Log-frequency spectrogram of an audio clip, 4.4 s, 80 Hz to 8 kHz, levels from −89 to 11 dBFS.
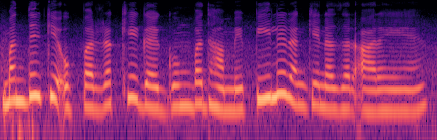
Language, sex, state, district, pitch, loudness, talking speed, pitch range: Hindi, female, Uttar Pradesh, Lucknow, 240 Hz, -15 LUFS, 190 wpm, 220-285 Hz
